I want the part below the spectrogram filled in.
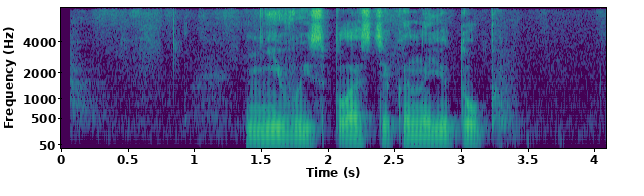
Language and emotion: Russian, neutral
